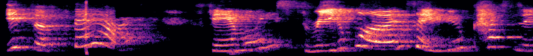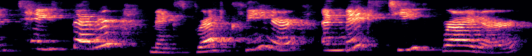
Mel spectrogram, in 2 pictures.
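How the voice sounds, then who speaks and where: A woman playing an excited pitchwoman in a 1940s radio commercial, exclamatory and emphatic. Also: measured pace, roomy sound, exaggerated voice, poor audio. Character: excited female toothpaste pitchwoman.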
